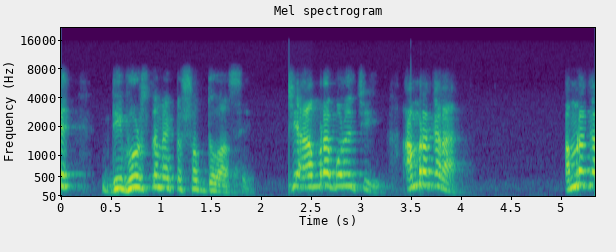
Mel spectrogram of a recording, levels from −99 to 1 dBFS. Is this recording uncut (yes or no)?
no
